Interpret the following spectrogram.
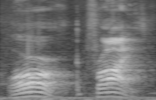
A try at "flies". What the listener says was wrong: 계속해서 을 소리만 내고 있어.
